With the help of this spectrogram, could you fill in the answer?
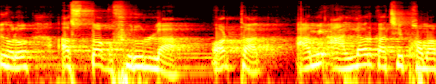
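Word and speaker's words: أستغفر الله: আমরা দৈনন্দিন জীবনে সবসময় করতে পারি এর সঠিক উচ্চারণটি হলো আস্তাগফিরুল্লাহ অর্থাৎ আমি আল্লাহর কাছে ক্ষমা প্রার্থনা করছি আস্তাগফিরুল্লাহর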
